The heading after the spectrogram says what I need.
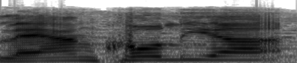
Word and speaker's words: Leanchoilia: Actually, I will say, like, I think Leancholia, and the way to spell it is Leanchoilia, Leanchoilia.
